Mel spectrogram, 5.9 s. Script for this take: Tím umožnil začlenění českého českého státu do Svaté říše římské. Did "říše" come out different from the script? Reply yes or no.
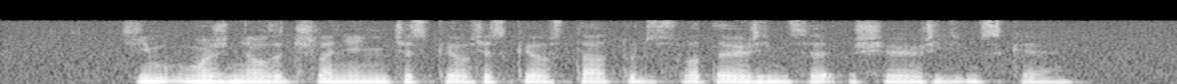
no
